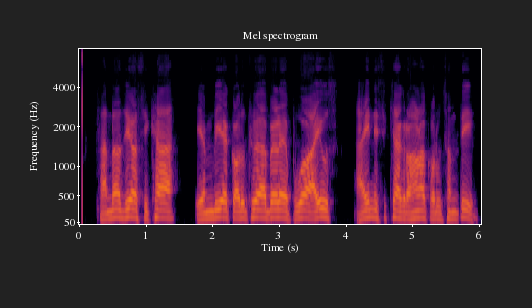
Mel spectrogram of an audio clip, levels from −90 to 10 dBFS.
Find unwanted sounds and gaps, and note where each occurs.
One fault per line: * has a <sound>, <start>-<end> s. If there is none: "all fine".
all fine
